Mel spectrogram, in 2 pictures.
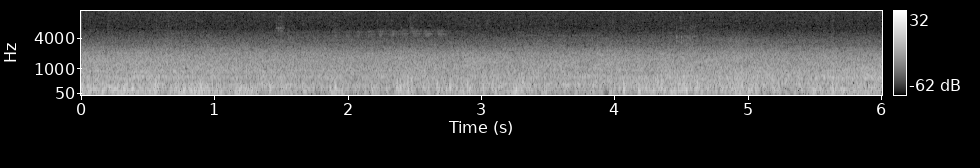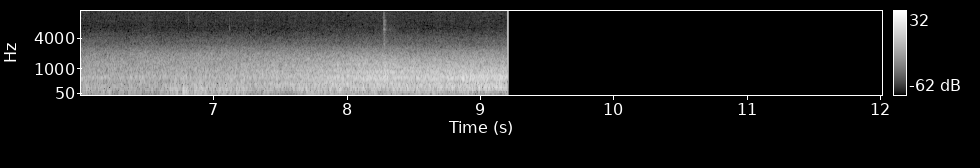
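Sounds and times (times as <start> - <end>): jet engines at takeoff: 0.0 - 9.2.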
